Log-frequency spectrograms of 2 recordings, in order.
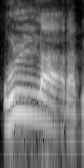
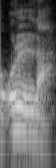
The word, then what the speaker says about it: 올라: 여러분 요거를 뭐라고 읽어요? 올라라고 읽어. 올라. 히브리어로 올라.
